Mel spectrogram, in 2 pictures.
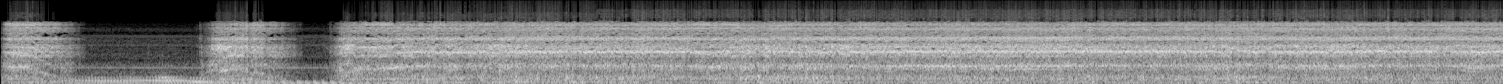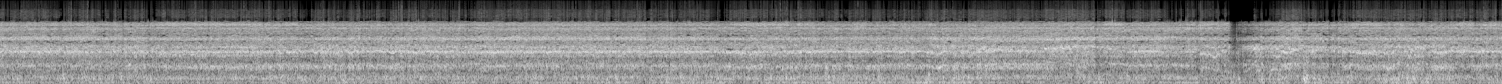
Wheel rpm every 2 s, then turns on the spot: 60, 70, 220, 230, 220, 220, 220, 230, 230, 230, 230, 220, 250, 190, 220.
none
